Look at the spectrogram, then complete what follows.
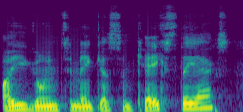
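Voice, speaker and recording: A man reads a children's storybook aloud haltingly, stumbling over words and correcting himself as he goes. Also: medium pitch, dark tone. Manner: stumbling, laboured reading with self-corrections.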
